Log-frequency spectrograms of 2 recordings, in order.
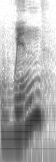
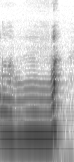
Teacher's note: The initial sound isn't really a closure per se, but it is like a lip rounding, w, and a bit of a closure elsewhere in the mouth. But this somewhat open sound is the glide, the w, and so that's the labiovelar glide, w.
